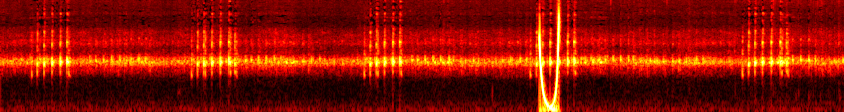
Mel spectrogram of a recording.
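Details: Night chorus from a lotus pond, given as Schlegel's green tree frogs: short rattling pulsed bursts roughly every second over a steady background trill, with one sharp whooshing effect midway.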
